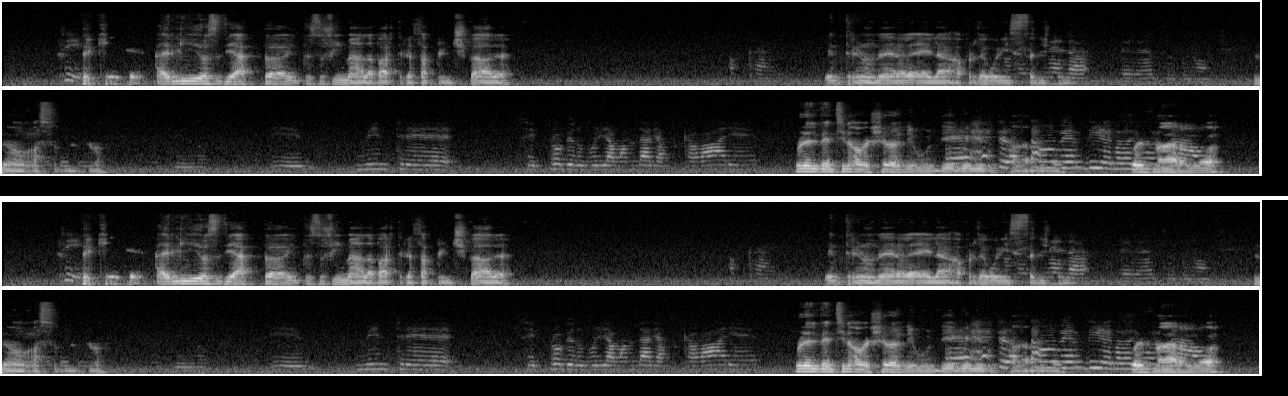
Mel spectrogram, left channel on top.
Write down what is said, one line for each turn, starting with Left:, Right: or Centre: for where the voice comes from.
Left: Sì,
Right: perché a Really Rose Diep in questo film ha la parte in realtà principale,
Left: ok.
Right: mentre
Left: Mhm.
Right: non era lei la protagonista,
Left: No, nel-
Right: diciamo.
Left: nella, nell'Herzog no,
Right: No,
Left: E-
Right: assolutamente no.
Left: è vero. E mentre se proprio do- vogliamo andare a scavare,
Right: Quello
Left: eh,
Right: del 29 ce l'ho in DVD,
Left: <laughs> eh,
Right: quindi puoi
Left: te lo
Right: farlo.
Left: stavo per dire quello
Right: Puoi
Left: di Murnau.
Right: farlo,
